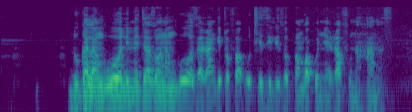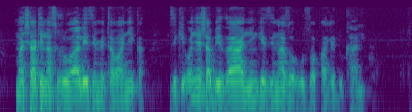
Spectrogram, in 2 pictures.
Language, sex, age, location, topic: Swahili, male, 25-35, Nairobi, finance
